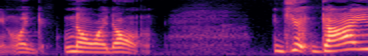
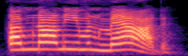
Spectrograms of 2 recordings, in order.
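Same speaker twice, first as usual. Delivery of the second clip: higher-pitched, exasperated denial; indignant protest; 5 semitones higher, 3 dB louder than usual. Retold or imitated. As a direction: insist on it, pitch raised in protest. Protests being called angry by friend.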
